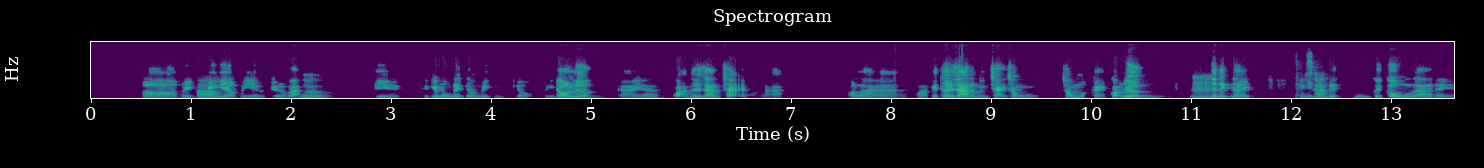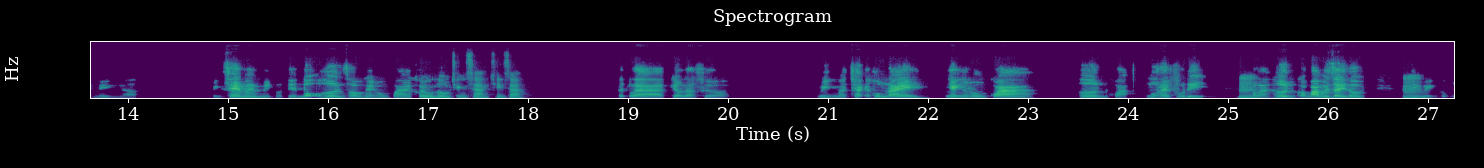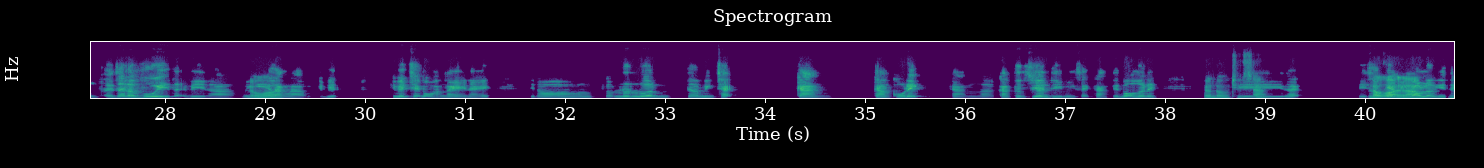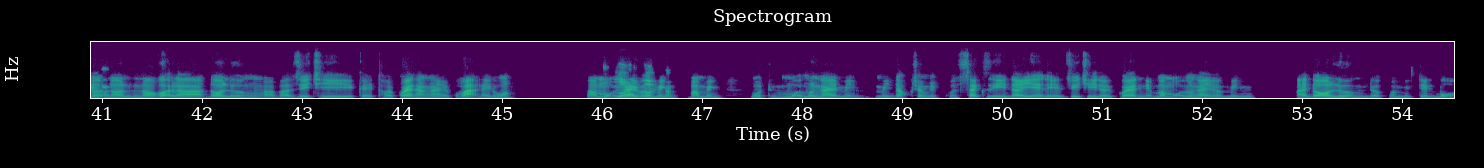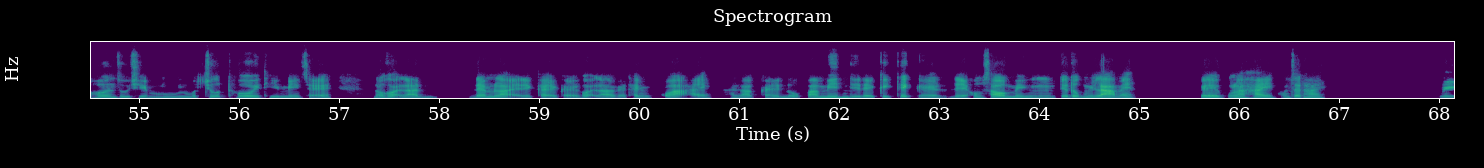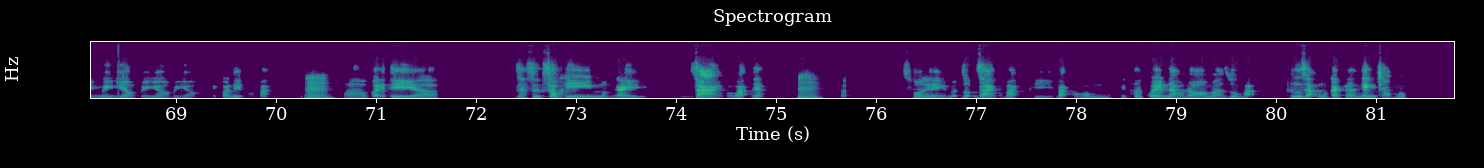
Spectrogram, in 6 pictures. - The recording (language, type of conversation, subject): Vietnamese, unstructured, Bạn thường dành thời gian rảnh để làm gì?
- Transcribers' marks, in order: tapping; other background noise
